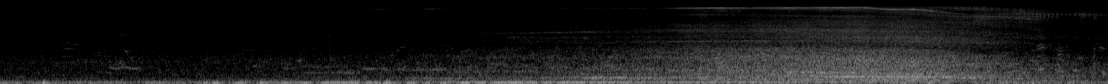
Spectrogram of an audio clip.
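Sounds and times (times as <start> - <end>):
road vehicle passing by: 2.3 - 11.0.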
